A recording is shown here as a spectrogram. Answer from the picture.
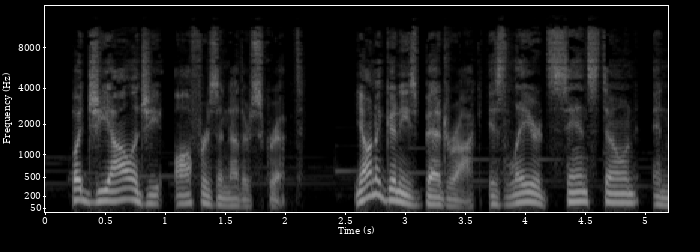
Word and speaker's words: Yonaguni: Locals call it the Yonaguni Monument, pronounced Yonaguni.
